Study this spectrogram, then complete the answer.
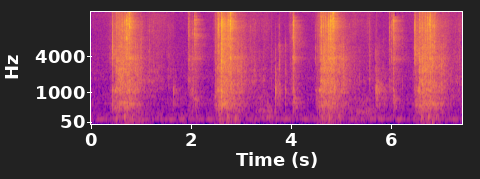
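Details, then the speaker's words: Sportsman GEN2200DFI 1800 W dual-fuel inverter generator (Yamaha MZ80 clone) now on gasoline, spark fixed and compression tested fine, choke on: repeated rasping rope pulls about two seconds apart, never fires; owner suspects timing. "let's try it with the choke off I'm kind of surprised this didn't fire up"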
